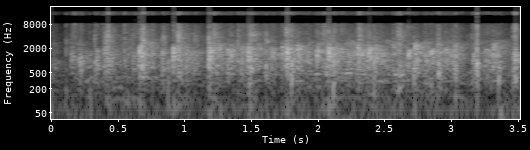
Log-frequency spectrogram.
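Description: People at a legislative committee hearing applaud steadily for visiting Woodbury High School and Lake Middle School students, a dense wash of many overlapping hand claps with sharper individual claps popping out, sustained and fairly loud throughout with no talking.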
